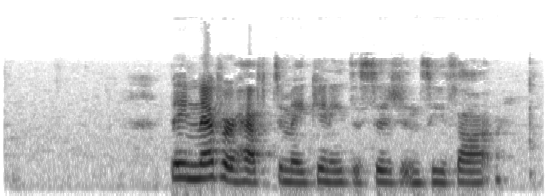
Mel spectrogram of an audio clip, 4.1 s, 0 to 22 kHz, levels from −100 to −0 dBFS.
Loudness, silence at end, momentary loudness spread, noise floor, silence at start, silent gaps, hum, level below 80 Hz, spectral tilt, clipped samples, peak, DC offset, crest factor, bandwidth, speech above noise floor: -19 LUFS; 0.35 s; 15 LU; -61 dBFS; 1.3 s; none; none; -68 dBFS; -3.5 dB/octave; under 0.1%; 0 dBFS; under 0.1%; 22 dB; 7.8 kHz; 42 dB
